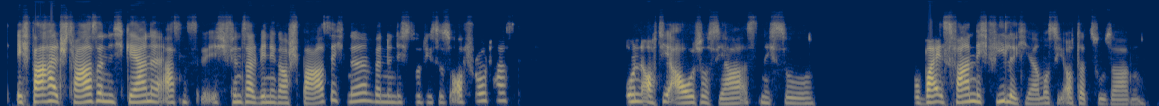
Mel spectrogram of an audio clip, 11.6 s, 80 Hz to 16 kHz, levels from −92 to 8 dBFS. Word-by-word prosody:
ich 215 - +2
fahre 230 +1 +8
halt 250 -3 +7
Straße 235 +5 +5
nicht 230 -3 -4
gerne, 220 +1 +3
erstens 210 +1 -3
ich 210 - -6
finde 220 0 -5
es - - -4
halt 200 -2 +1
weniger 205 -2 -1
spaßig, 200 +11 -1
ne, 250 +3 -2
wenn 225 -1 -6
du 215 - -7
nicht 210 0 -9
so 220 - -14
dieses 205 0 -8
offroad 255 +3 -4
hast 265 -1 -6 1.1
und 240 +1 0
auch 200 - +3
die 235 - -3
Autos, 200 -1 0
ja, 170 +2 -2
ist - - -15
nicht 190 -2 -8
so 180 -2 -9 1.1
Wobei 210 +3 +6
es 215 - -4
fahren 225 +3 +4
nicht 225 -3 -3
viele 235 -2 -1
hier, 165 -2 -8
muss 185 0 -7
ich - - -14
auch - - -4
dazu 165 -3 -10
sagen. 150 +2 -10
210 Hz, 205 wpm, -21 LUFS, 190-230 Hz, 1.1 s, fahre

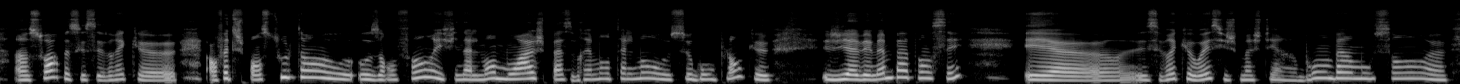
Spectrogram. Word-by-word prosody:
un 210 - +2
soir 305 +10 +3
parce 240 -3 -3
que 215 - -3
c'est 200 -1 -5
vrai 210 +5 -3
que, 190 -6 -1 0.3
en 200 - +3
fait, 275 +5 +1
je - - -8
pense 225 +1 -1
tout 330 +5 +3
le 320 - 0
temps 320 -2 +3
aux 240 -4 +2
aux 225 -2 +1
enfants 275 +10 0
et 270 -6 +2
finalement, 220 +4 0
moi, 255 +2 +5
je - - -7
passe 225 -3 -2
vraiment 230 +6 -4
tellement 260 +2 -2
au 225 -2 0
second 230 0 -3
plan 320 - -3
que 215 -4 +1 0.6
j'y 220 +2 +4
avais 220 -1 +4
même 260 +7 +2
pas 325 -1 +3
pensé 290 +3 -2 0.6
et 210 -1 +5
heu 190 - +1
et 200 - -1
c'est 195 -1 -9
vrai 240 +5 0
que 250 - -4
ouais, 220 +4 +2
si 230 -6 -7
je 205 - -8
m'achetais 210 +2 -5
un 195 -3 -6
bon 285 +11 -1
bain 280 0 +2
moussant, 270 0 -3
heu - - -3
230 Hz, 195 wpm, -23 LUFS, 210-275 Hz, 0.6 s, moi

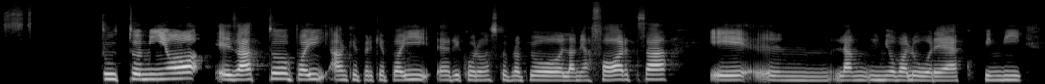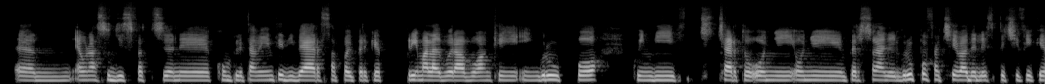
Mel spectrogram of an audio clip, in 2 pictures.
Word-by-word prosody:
s - - -18 0.7
tutto 245 0 +3
mio, 240 +2 +3 0.4
esatto, 230 +4 +4
poi 230 +2 +2
anche 215 0 -2
perché 210 +1 -5
poi, 210 +3 0
ehm, 205 0 -4
riconosco 210 0 -3
proprio 200 0 +1
la 185 0 +1
mia 195 +1 -6
forza 220 +3 +2 0.4
e, 205 -1 +2
ehm, 190 -1 -6
la 200 0 +2
il 200 +1 -4
mio 200 0 -1
valore, 190 -2 0
ecco. 185 0 -12
Quindi, 205 0 -2 0.4
ehm, 185 -1 -4
è 200 - -4
una 205 0 -2
soddisfazione 195 0 -2
completamente 200 +2 -2
diversa, 195 0 +1
poi 195 -1 -1
perché 195 0 -4
prima 205 -1 +1
lavoravo 190 -1 +2
anche 190 +1 -4
in 195 0 -6
gruppo, 210 0 +2 0.3
quindi 200 -1 -1
s 180 +8 -23
c 385 - -11
certo, 200 -2 +1
ogni 200 0 -1
ogni 200 -1 -1
persona 200 +2 -2
del 190 -1 -1
gruppo 230 +4 +1
faceva 205 0 -1
delle 195 0 0
specifiche 200 +1 -4
200 Hz, 135 wpm, -23 LUFS, 195-210 Hz, 0.7 s, esatto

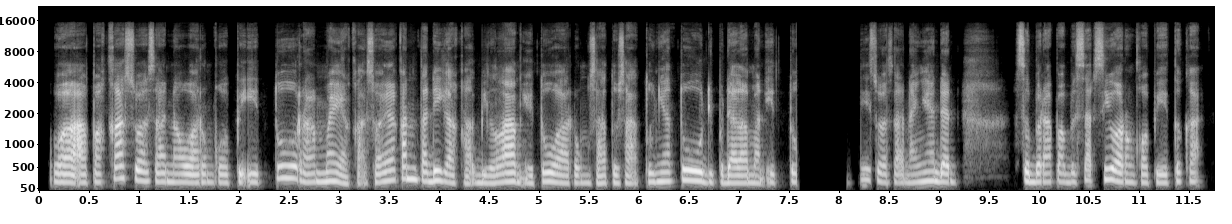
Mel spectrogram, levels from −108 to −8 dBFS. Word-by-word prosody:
Wah, 180 -2 +6
apakah 185 +9 +1
suasana 195 -6 0
warung 180 0 +1
kopi 170 -1 -3 0.2
itu 220 - -10 0.2
ramai 190 +1 +1
ya 155 - -4
Kak? - - -7
Soalnya 200 +5 0
kan 255 -1 +3
tadi 210 -2 +2
Kakak 165 -2 -2
bilang, 175 +4 +3
itu 160 +5 -4
warung 165 0 -3
satu-satunya 165 +4 -2
tuh 220 -3 +6
di 185 -1 -2
pedalaman 165 -1 0
itu, 185 +1 -6 0.6
pi 235 - -6
suasananya 185 -2 -4
dan 185 -1 +2 0.6
seberapa 185 -1 0
besar 185 0 -3
sih 240 0 +1
warung 185 -4 +2
kopi 175 -1 -3
itu 195 +3 -6
Kak? - - -4
185 Hz, 160 wpm, -23 LUFS, 170-195 Hz, 0.6 s, Wah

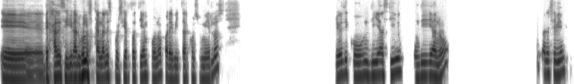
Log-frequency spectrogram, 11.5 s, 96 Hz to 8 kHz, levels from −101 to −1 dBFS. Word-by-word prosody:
eh, 120 - +3
dejar 135 - +3
de 145 - +4
seguir 135 0 0
algunos 145 +4 +7
canales, 140 0 0
por 130 -4 -6
cierto 130 +1 -4
tiempo, 140 0 -3
¿no? 155 +3 -2
Para 140 -5 -1
evitar 125 +1 -4
consumirlos. 130 - -4 2.3
¿Periódico, 150 0 -1
un 155 +1 -1
día 155 +2 0
sí, 160 +2 -1 0.3
un 135 0 -4
día 150 0 +1
no? 165 - -1 1.8
Me 245 - -18
parece 165 -4 -4
bien. 175 +4 -2
140 Hz, 120 wpm, -22 LUFS, 130-155 Hz, 2.3 s, algunos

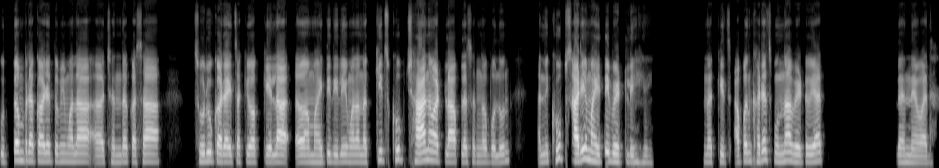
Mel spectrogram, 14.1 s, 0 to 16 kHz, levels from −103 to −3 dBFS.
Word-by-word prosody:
उत्तम 190 +4 0
प्रकारे 180 -1 +1
तुम्ही 175 0 -7
मला 170 0 +1
अ, 150 -2 -2
छंद 160 0 -6
कसा 165 +1 +2 0.6
सुरू 175 +1 -1
करायचा? 165 -2 +2
किंवा 160 -1 +1
केला? 155 0 +4 0.2
अ, 155 +1 +2
माहिती 155 +1 -4
दिली. 160 +1 -4
मला 160 0 -2
नक्कीच 160 +6 -6
खूप 215 0 -5
छान 180 +3 +8
वाटलं 180 -4 +3
आपल्यासंगं 160 -1 -2
बोलून 155 +3 -6 0.5
आणि 165 +2 -7
खूप 230 +2 -4
सारी 180 +6 +7
माहिती 185 -3 +1
भेटली. 160 -3 -2 1.0
नक्कीच, 160 0 -7
आपण 155 +5 -2
खरंच 205 +4 -1
पुन्हा 185 +1 +1
भेटूयात. 165 +2 0 1.2
धन्यवाद. 145 -3 -4
165 Hz, 135 wpm, -26 LUFS, 155-180 Hz, 1.2 s, छान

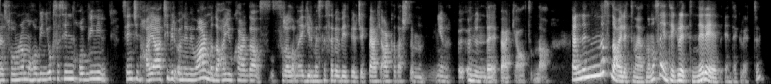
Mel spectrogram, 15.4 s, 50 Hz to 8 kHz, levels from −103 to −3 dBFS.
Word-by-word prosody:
sonra 205 +2 -3
mı 220 -1 -4
hobin 210 +1 -4
yoksa 245 +2 -5
senin 240 0 -1
hobinin 230 0 -3 0.3
senin 235 0 -4
için 240 0 -7
hayati 220 +5 0
bir 235 0 -3
önemi 205 -3 -2
var 250 +5 +3
mı 220 -6 -1
daha 190 0 -2
yukarıda 190 -2 -4
sı 180 -1 -12
sıralamaya 175 0 -5
girmesine 170 +1 -5
sebebiyet 170 -2 -4
verecek 155 -2 -8
belki 160 0 0
arkadaşlarının 160 -3 -8 0.2
yani 165 -3 -9 0.4
önünde 160 -6 -2
belki - - -4
altında? - - -12 0.5
Yani 220 +3 +5
ne 320 +5 +8
nasıl 450 -2 +2
dâhil 170 - +7
ettin 155 +1 -4
hayatına? 140 +2 -4
Nasıl 240 +9 +1
entegre 190 - +4
ettin? 165 -2 -2
Nereye 180 -9 +6
entegre 145 0 -15
ettin? 255 - -16
190 Hz, 150 wpm, -22 LUFS, 165-230 Hz, 0.5 s, ne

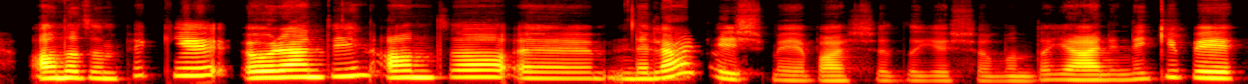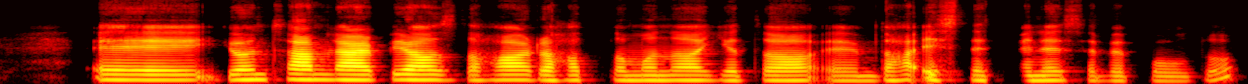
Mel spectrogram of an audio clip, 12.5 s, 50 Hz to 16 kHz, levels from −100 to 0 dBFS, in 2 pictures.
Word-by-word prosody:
Anladım, 245 -1 +3
peki 335 0 +1
öğrendiğin 285 +6 +6
anda, 275 +1 +3
eee, 235 -1 -4
neler 255 - +1
değişmeye 185 -6 -8
başladı 165 0 -10
yaşamında? 160 0 -16
Yani 190 0 0
ne 215 - -8
gibi, 250 -1 0 0.5
eee, 185 -1 -2
yöntemler 195 -1 +3
biraz 190 -1 0
daha 185 +1 -2
rahatlamana 175 0 -6
ya 175 -1 -10
da, 170 0 -3
emm, 165 -1 -12
daha 175 +2 -6
esnetmene 175 -1 -9
sebep 160 -2 -17
oldu? 155 - -15
190 Hz, 115 wpm, -25 LUFS, 175-240 Hz, 0.5 s, öğrendiğin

